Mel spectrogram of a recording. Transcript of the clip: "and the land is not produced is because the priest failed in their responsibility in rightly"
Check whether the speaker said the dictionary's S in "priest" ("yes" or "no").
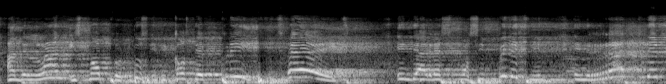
no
